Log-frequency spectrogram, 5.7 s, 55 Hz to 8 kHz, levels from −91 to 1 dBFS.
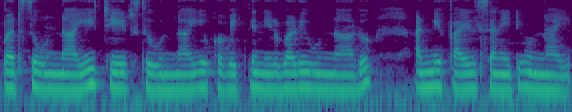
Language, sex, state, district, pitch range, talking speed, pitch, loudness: Telugu, female, Andhra Pradesh, Guntur, 150-165 Hz, 125 wpm, 155 Hz, -38 LUFS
